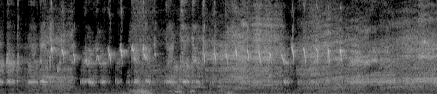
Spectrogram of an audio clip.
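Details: Cockatiel being hand fed, giving a fast, uneven run of short high chirps, many per second, with a faint lower rasping layer underneath and quiet room noise.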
